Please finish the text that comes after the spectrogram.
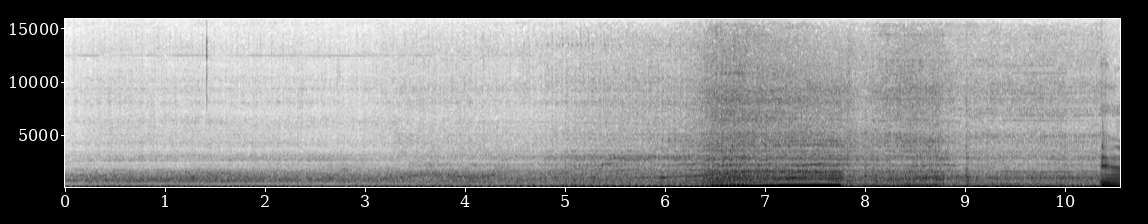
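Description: A Harley-Davidson Fat Bob 114 cruiser motorcycle rumbles at low speed, then its engine note rises in a loud, close acceleration as the bike pulls away, with a brief gear change partway through.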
